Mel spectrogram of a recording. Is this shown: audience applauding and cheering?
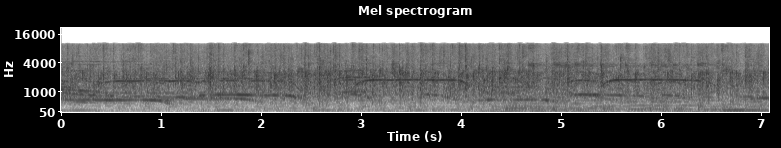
yes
